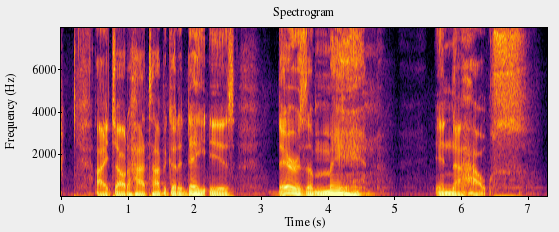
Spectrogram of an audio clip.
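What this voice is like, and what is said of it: Deep radio announcer voice. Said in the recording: “Why did your voice get so deep? ... my little 105.7 radio voice”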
